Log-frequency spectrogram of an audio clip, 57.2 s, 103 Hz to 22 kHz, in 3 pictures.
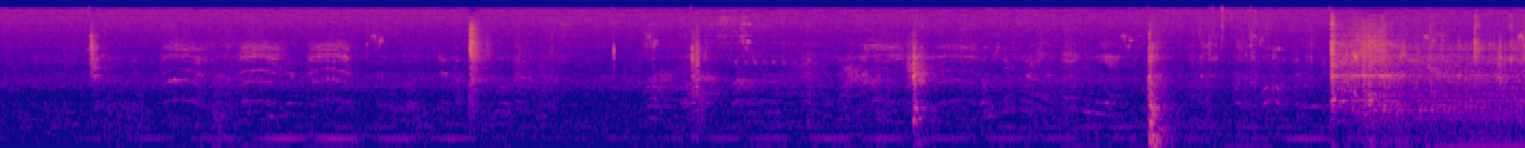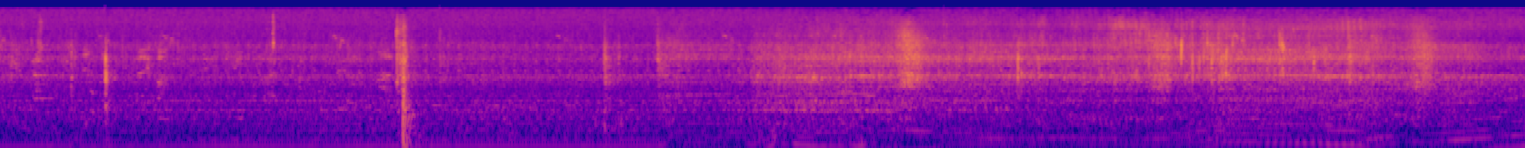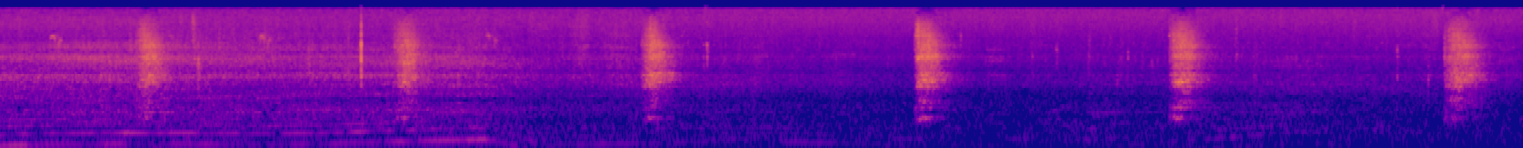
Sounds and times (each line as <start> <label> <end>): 0.0 cars driving into the small cul-de-sac 57.1
0.0 small roadworks 57.1
14.8 men digging 38.0
39.2 men digging 44.2
45.3 men digging 47.0
49.5 men digging 50.2
52.6 men digging 53.8
56.1 men digging 56.9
